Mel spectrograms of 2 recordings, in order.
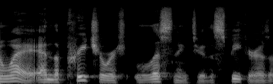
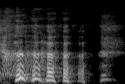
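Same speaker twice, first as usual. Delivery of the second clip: high, loud chuckle; imitated disbelieving laugh; 13 semitones higher, 6 dB louder than usual. Parents thinking she must be kidding, acted laugh. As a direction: laugh it off as a joke.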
